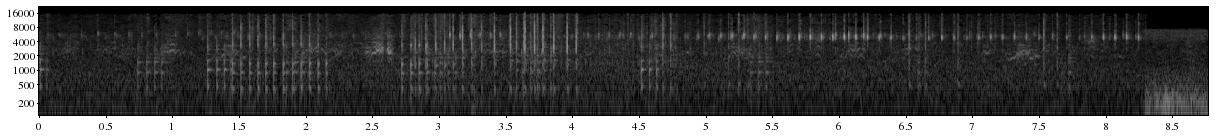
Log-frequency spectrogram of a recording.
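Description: Greater frigatebird giving rapid, rattling, chattering bursts, several pulses a second, rising and falling in loudness, over steady low wind rumble.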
